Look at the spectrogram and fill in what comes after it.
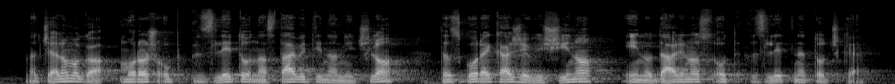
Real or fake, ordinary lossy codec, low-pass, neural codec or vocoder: real; none; 14.4 kHz; none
